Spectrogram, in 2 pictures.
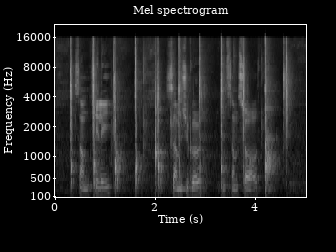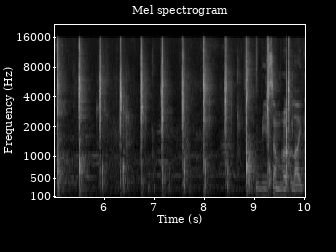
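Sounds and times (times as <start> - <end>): wooden pestle pounding in mortar: 0.3 - 10.0.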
